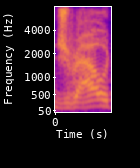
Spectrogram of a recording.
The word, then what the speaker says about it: Drow: It's Heathen Dog's pronunciation guide coming February 2024. Order now. Act fast, and he'll throw in Drow too.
